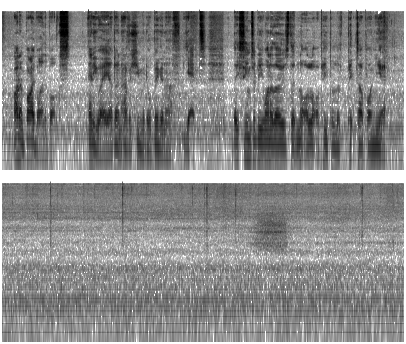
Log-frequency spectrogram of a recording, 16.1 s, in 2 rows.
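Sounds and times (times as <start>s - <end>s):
car engine humming: 0.0s - 16.0s
soft breath: 4.1s - 4.5s, 13.0s - 13.9s.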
